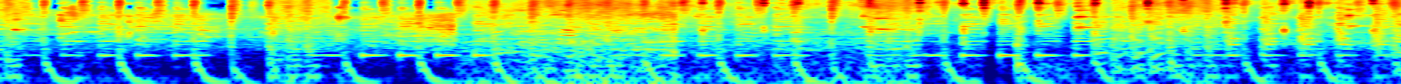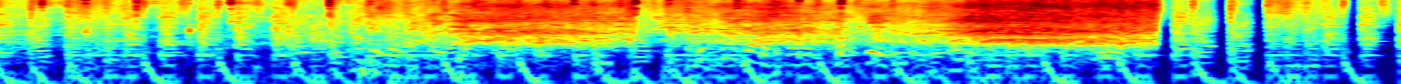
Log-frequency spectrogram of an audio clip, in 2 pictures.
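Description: Table tennis rally heard under background music: the ball clicks sharply off bats and table again and again. Near the end, crowd cheering and applause swell up twice, loudest just before the end.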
